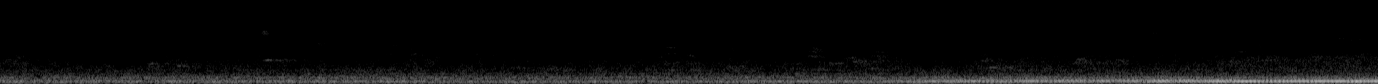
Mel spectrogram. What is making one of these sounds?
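A paintbrush brushes softly across fabric.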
